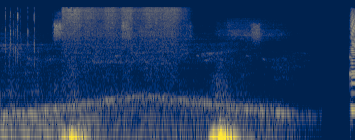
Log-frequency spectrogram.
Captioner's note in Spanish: whoshing; whoshing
